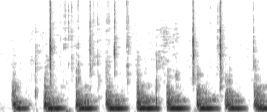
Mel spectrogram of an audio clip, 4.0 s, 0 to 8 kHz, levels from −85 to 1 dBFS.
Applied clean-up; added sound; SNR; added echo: classical method Wiener filter.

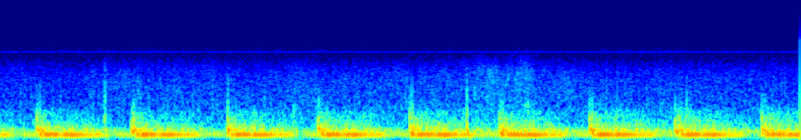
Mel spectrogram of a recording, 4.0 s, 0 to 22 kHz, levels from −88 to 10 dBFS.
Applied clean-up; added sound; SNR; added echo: none; none; none; none.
